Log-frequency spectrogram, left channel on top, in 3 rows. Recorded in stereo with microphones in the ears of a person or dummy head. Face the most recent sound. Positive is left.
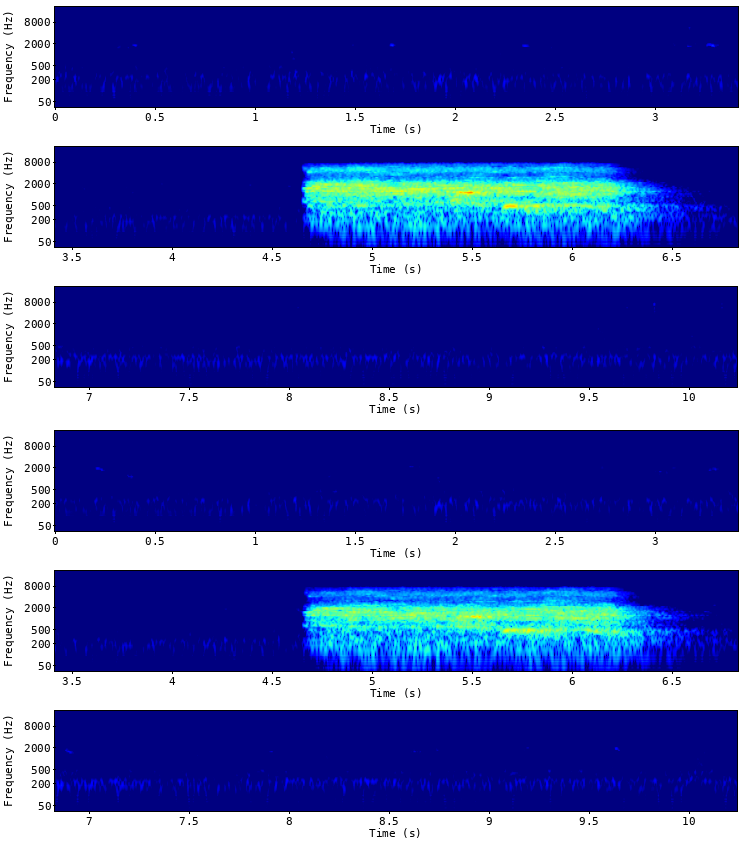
turn(degrees=55)  # may be behind; listen again after turning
